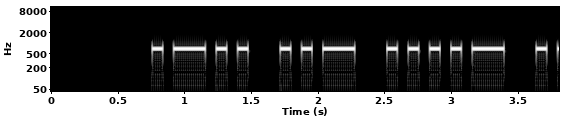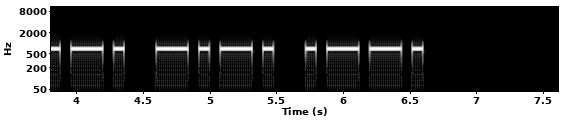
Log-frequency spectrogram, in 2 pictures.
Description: Morse code, heard as a keyed tone, about 16 wpm, 700 Hz. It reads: LU4FCP
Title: DXCC-100 Call Signs - 6 Characters - Repeated 2x - 15wpm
